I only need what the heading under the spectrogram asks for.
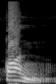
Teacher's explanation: কফ দুই জবর কন, কান বললে ভুল হবে, বলতে হবে কন, এটাও মোটা। কফ দুই পেশ কুন, কফ দুই জের কিন, কন কুন কিন।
